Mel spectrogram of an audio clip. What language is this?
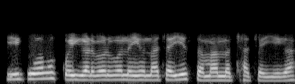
Hindi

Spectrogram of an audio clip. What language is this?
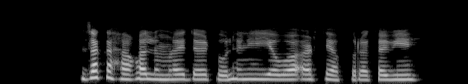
Pashto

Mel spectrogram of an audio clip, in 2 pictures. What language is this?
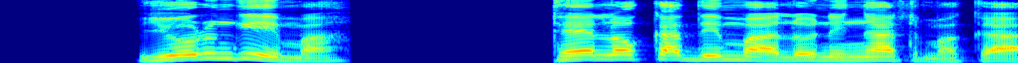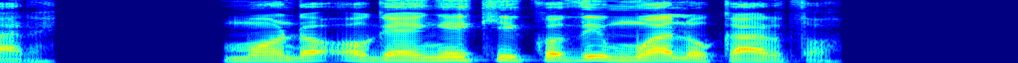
Luo (Kenya and Tanzania)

